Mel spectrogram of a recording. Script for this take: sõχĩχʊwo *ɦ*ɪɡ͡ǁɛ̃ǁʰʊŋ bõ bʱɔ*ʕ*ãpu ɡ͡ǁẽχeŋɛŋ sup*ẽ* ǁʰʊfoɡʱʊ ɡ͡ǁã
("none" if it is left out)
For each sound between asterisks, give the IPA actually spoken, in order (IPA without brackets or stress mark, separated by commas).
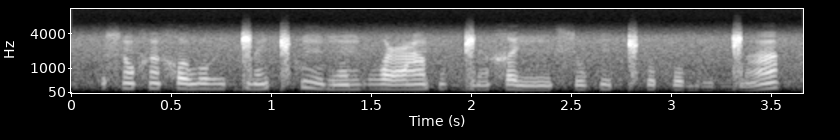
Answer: ɦ, ʕ, ĩ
